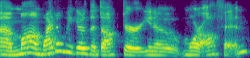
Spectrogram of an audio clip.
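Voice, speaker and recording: With a Texas accent, a woman speaks at a moderate pace and a medium pitch. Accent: Southern US (Texas). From US South, Southeast Texas. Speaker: pediatric doctor and researcher. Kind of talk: panel discussion.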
